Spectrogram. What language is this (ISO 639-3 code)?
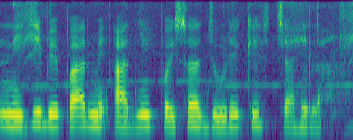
bho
